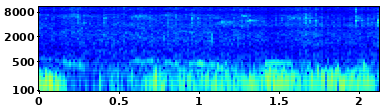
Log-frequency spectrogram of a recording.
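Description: A dove cooing several times in short curved notes, over a steady low rumble.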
